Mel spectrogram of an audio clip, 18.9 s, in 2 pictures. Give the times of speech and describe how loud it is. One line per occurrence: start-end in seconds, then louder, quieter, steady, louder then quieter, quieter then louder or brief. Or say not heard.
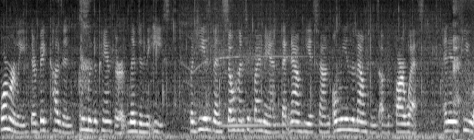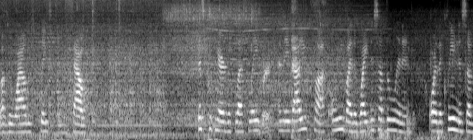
0.0-11.3 steady
13.4-18.9 steady.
